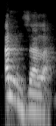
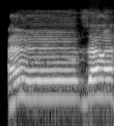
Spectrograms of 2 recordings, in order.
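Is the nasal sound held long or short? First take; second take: short; long. First: The nasal sound is cut short. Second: The nasal sound is held long. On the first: The speaker calls it wrong. "tidak membaca gunnah" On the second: The speaker calls it right.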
